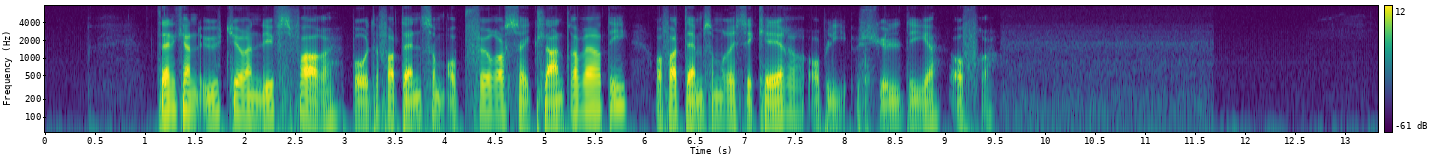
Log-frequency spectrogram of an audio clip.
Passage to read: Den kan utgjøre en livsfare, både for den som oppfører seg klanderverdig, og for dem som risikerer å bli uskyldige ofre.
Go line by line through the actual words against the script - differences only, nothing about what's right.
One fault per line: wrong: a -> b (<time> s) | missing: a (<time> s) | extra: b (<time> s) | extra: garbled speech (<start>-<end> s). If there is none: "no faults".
no faults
